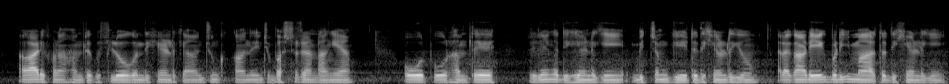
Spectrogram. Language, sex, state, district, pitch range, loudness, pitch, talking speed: Hindi, male, Uttarakhand, Uttarkashi, 105-110 Hz, -20 LUFS, 105 Hz, 210 wpm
